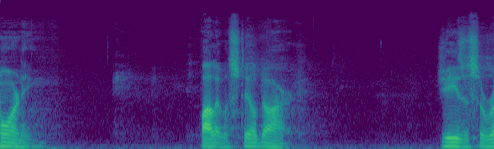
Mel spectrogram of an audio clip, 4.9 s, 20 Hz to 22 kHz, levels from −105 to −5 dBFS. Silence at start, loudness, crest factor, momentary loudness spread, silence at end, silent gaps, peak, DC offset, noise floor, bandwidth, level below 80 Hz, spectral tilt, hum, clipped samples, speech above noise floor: 0 s; -40 LUFS; 24 dB; 8 LU; 0 s; none; -20 dBFS; under 0.1%; -78 dBFS; 14 kHz; -68 dBFS; -5.5 dB/octave; none; under 0.1%; 39 dB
